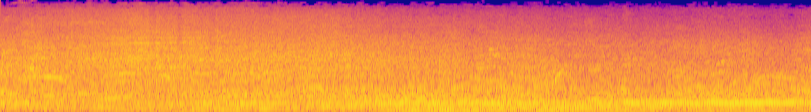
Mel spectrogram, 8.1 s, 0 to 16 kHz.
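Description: A Honda Civic and a Volkswagen sedan from a 4/6-cylinder street-car class accelerating away from a standing start on a dirt oval. Their engines grow louder about halfway through, then hold a steady high note as the cars race down the straight into the turn.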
